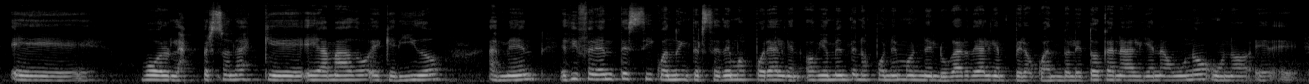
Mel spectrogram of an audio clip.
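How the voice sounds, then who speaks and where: A woman's voice: medium pitch, warm tone. A middle-aged woman giving an earnest, pleading testimonial sermon. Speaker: preacher.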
